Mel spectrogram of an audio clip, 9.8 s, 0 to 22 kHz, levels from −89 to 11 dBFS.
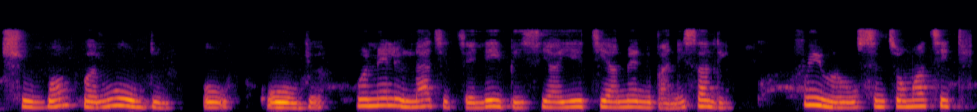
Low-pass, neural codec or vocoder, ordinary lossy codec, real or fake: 7.2 kHz; codec, 24 kHz, 0.9 kbps, WavTokenizer, medium speech release version 1; none; fake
